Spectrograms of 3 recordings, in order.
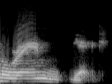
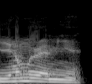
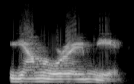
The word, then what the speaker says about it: Yamuremye: I am Muremye. Close enough. Muremye? Okay, no, you say it. Tell us, how do you say it? Yamuremye. Yamuremye. Yes, perfect.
